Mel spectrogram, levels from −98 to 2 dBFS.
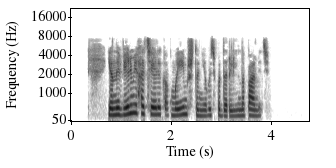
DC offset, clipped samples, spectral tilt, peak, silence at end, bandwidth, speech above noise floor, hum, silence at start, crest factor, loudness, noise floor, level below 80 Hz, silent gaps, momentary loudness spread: under 0.1%; under 0.1%; -3.5 dB/octave; -2 dBFS; 0.85 s; 7.8 kHz; over 73 dB; none; 0.35 s; 18 dB; -17 LUFS; under -90 dBFS; -64 dBFS; none; 15 LU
